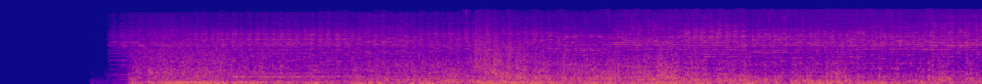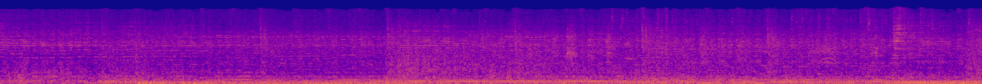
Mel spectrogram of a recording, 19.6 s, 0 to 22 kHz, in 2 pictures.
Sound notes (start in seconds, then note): 1.3 menacing music; 1.3 storm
